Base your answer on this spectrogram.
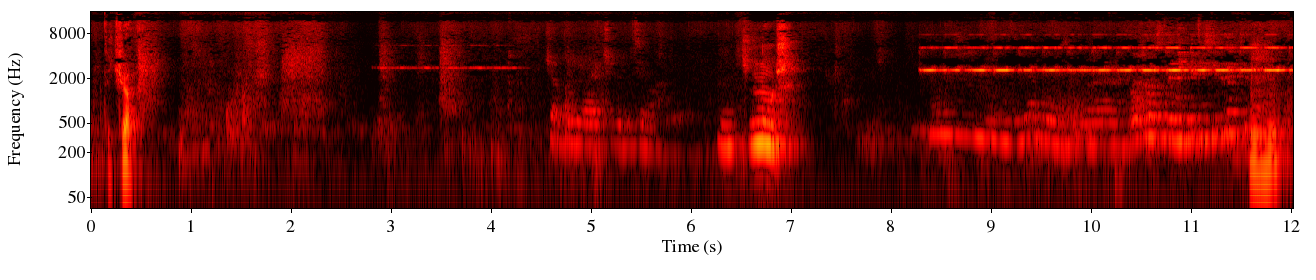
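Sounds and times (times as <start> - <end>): high-pitched electronic alarm tone: 8.3 - 12.0.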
